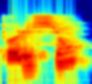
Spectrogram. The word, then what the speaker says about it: pollution: Certains m'ont parlé de pollution, d'accord. C'est la deuxième syllabe qui est accentuée.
